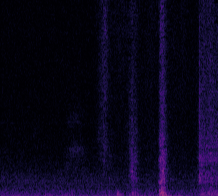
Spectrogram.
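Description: Quiet room tone with a faint low hum and a few faint clicks, then one short spoken word near the end.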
